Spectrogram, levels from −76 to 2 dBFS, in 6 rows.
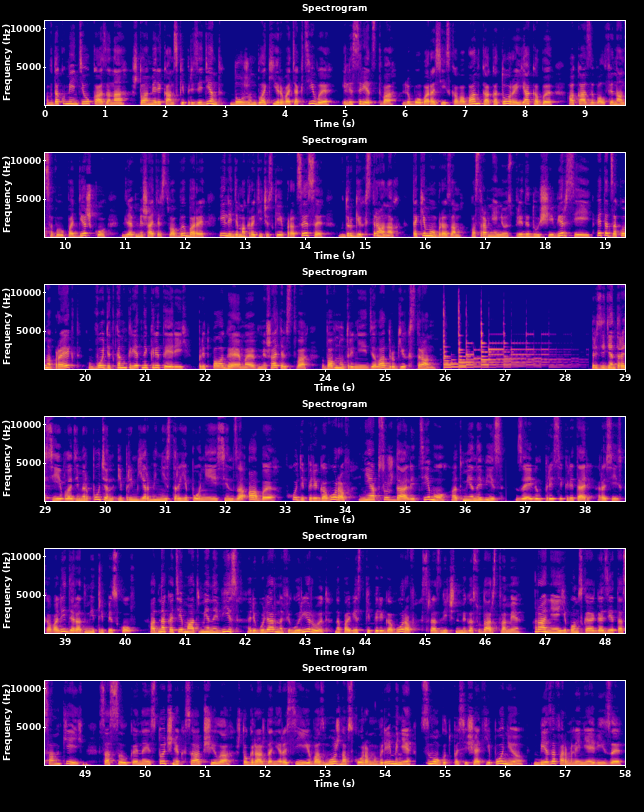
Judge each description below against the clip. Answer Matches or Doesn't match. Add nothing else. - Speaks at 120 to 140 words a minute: Doesn't match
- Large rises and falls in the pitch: Doesn't match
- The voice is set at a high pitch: Matches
